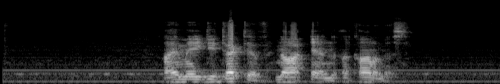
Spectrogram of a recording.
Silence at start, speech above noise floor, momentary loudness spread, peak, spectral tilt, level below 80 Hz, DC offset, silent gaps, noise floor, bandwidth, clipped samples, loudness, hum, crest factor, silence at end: 0.15 s; 27 dB; 13 LU; 0 dBFS; -5 dB/octave; -62 dBFS; under 0.1%; none; -48 dBFS; 8.6 kHz; under 0.1%; -21 LUFS; none; 24 dB; 0.7 s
